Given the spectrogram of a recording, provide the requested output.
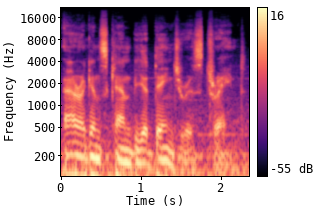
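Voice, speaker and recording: An actor playing a cold, terse assassin in a video game, with a gravelly voice and deadpan manner. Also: male voice, rumbling low, normal speed, noisy background, heavily acted. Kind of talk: cinematic video game dialogue.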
